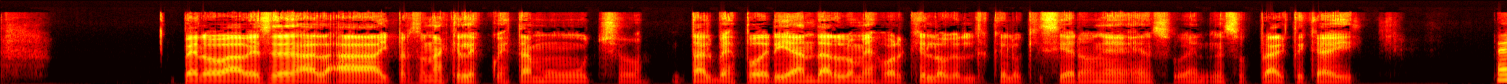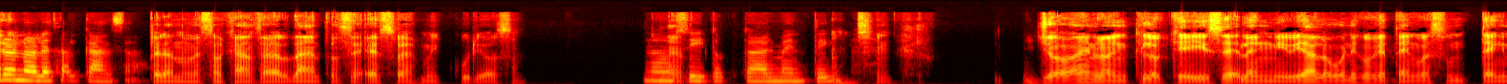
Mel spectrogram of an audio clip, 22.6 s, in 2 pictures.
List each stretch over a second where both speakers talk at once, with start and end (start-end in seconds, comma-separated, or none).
none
